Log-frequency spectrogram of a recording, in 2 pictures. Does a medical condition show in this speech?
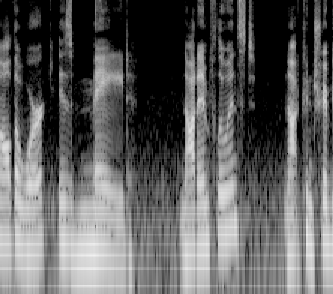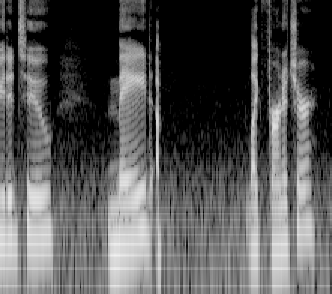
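No.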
